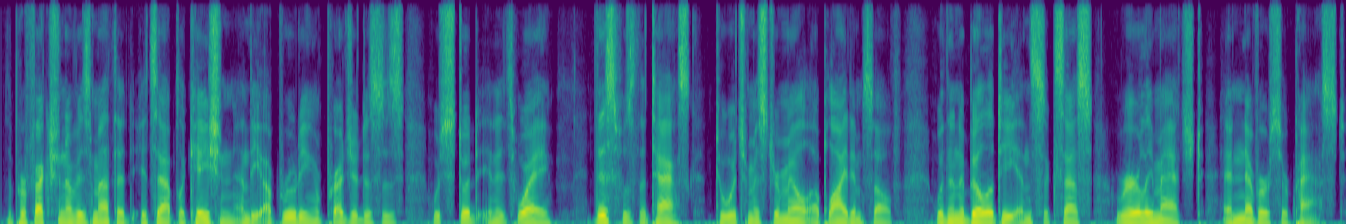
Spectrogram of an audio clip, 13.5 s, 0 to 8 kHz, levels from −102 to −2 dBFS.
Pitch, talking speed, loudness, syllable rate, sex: 130 Hz, 160 wpm, -20 LUFS, 5.2 syllables/s, male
